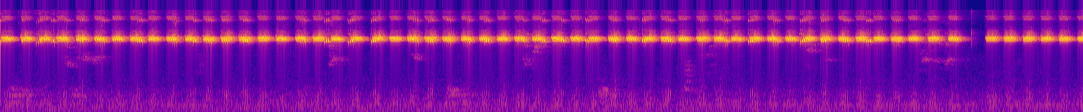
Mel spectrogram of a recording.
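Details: Cricket singing a shrill, pulsing chirp about twice a second, nearly unbroken apart from a short gap near the end, meant as tutor sound for songbirds; faint scattered bird notes behind.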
